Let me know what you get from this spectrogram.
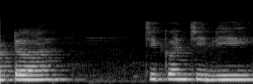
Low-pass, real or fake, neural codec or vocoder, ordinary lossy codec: none; real; none; none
